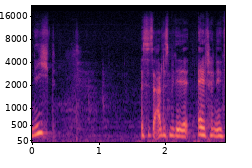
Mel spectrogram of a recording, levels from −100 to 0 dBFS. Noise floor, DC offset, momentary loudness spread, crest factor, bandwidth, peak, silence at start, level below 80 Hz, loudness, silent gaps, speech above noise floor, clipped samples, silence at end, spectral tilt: -62 dBFS; under 0.1%; 10 LU; 16 dB; 17 kHz; -16 dBFS; 0 s; -64 dBFS; -30 LUFS; none; 33 dB; under 0.1%; 0 s; -5 dB/octave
